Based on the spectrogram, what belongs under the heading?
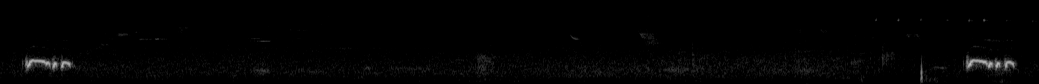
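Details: Zebra dove, a village bird used to lure and challenge wild doves, singing a territorial challenge: one bubbly, rolling coo phrase opens and another closes a long quiet stretch, with faint rustling and a distant click between.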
